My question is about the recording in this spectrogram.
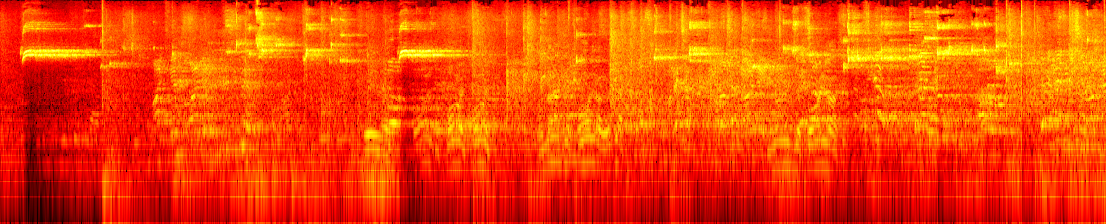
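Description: Basketball game in an indoor gym: a basketball bouncing on the hardwood court, with players' voices calling out.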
